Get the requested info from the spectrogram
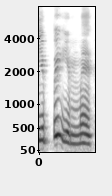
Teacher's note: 2 இதழ்களும் மேல் இதழும் கீழ் இதழும் பொருந்துவதால் பிறக்கக்கூடியதா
